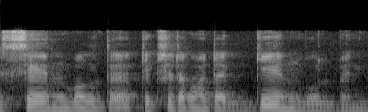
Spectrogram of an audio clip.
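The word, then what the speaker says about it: gehen: শ্রীমেন, থানজেন নাচা, রাইজেন ভ্রমণ করা, জিঙেন গান গাওয়া, জগেন জগ করা, ফটোগ্রাফার ছবি পড়া, গেন গেহেন না কিন্তু গেন যাওয়া। আগে আমরা যে সেহেন পড়েছিলাম, আমরা বলছি সেন বলতে, ঠিক সেরকম এটা গেন বলবেন, গেহেন না গেন।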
